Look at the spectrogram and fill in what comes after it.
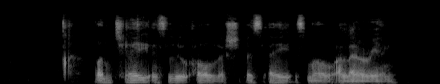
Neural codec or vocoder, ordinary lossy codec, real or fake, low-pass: codec, 24 kHz, 3 kbps, HILCodec; MP3, 48 kbps; fake; 10.8 kHz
